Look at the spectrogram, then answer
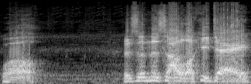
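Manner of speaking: very loud, gleeful, high, rough demonic devil cackle. Voicing a one-armed devil spotting the party, laughing wickedly. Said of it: "He laughs wickedly and he blurts out".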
